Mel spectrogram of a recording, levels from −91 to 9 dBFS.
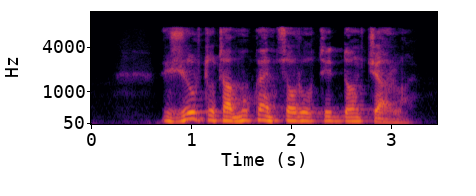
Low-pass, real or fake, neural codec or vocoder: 7.2 kHz; fake; codec, 16 kHz, 2 kbps, FunCodec, trained on Chinese and English, 25 frames a second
